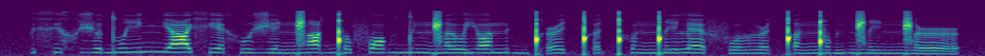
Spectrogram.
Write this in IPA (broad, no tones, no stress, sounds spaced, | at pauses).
xʲ ʊ x ʒ ʊ d w i nʲ ɑ xʲ æ x u ʒ ɪ ŋ͡ǁ ɑ ɡ͡ǃ ʊ f ɔ ɡ d ʊ ŋ͡ǁ ə ʊ̯ j ʌ n ɪ ɡ ǃʼ ə˞ ɪ̯ ǃʼ ə ǃʰ ʊ ŋ͡ǃ i l ɛ f ʊ ɣ ə˞ ǃ ʌ ŋ͡ǃ u ɡ ŋ͡ǁ i ŋ͡ǁ ə˞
